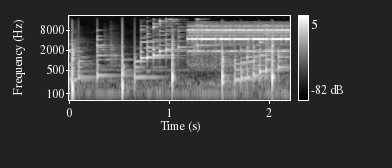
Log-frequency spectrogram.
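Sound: telephone ringing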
